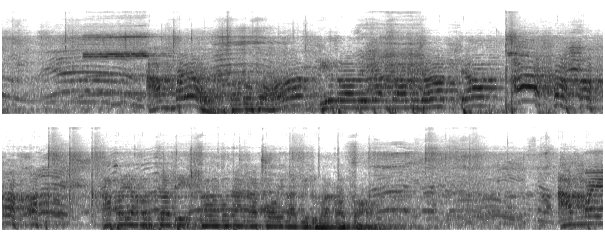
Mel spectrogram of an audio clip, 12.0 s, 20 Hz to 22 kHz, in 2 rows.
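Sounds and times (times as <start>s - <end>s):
crowd: 0.0s - 12.0s
excited voices calling: 0.4s - 7.8s.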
